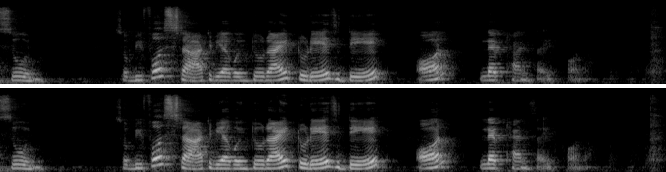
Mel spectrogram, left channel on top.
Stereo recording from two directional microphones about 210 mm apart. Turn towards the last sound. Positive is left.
turn(degrees=-25)  # may be behind; listen again after turning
